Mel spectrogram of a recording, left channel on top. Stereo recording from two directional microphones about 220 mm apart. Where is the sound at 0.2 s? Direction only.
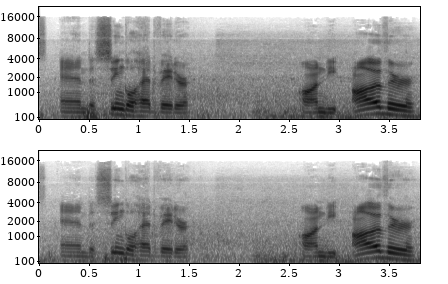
25° left (ahead or behind).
